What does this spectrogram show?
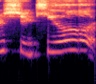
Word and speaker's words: Shakil: no worries I'm Dr Shaquille and yes it's pronounced like Shaquille O'Neal um I like to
